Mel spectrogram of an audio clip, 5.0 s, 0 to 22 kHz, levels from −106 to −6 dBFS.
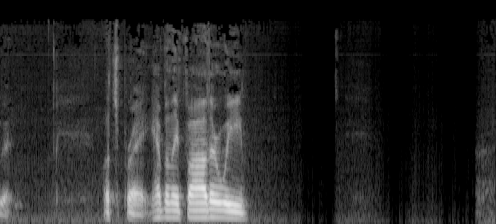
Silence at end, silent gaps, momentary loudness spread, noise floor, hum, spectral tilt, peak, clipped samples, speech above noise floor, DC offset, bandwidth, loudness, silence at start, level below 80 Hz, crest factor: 2.5 s; none; 18 LU; -74 dBFS; none; -7.5 dB/octave; -8 dBFS; under 0.1%; 51 dB; under 0.1%; 14 kHz; -23 LUFS; 0 s; -72 dBFS; 20 dB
